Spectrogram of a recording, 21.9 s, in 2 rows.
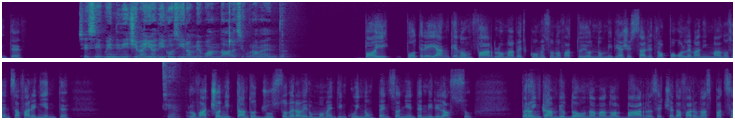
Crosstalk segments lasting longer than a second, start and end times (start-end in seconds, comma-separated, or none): none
